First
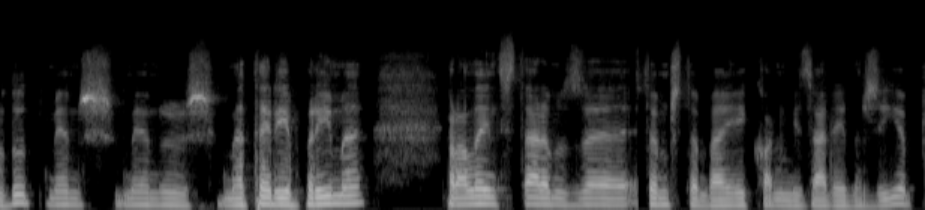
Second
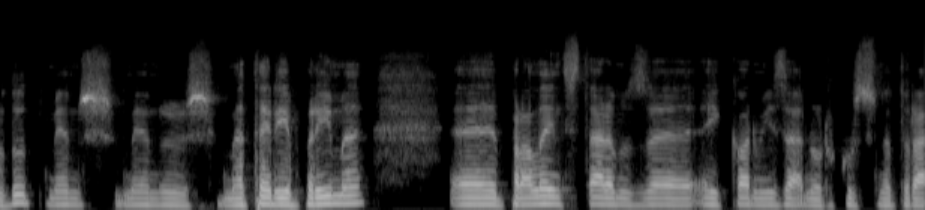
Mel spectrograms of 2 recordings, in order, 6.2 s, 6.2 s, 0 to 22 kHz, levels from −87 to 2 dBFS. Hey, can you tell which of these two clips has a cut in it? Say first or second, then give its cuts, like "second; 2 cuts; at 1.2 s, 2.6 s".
first; 2 cuts; at 3.0 s, 4.3 s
